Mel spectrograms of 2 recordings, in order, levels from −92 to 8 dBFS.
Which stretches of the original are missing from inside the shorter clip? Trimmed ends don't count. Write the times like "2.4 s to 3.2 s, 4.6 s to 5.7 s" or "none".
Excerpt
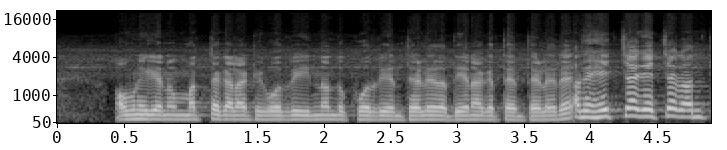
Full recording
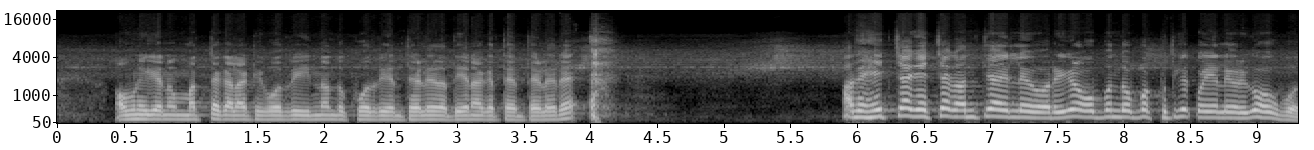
3.9 s to 5.9 s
